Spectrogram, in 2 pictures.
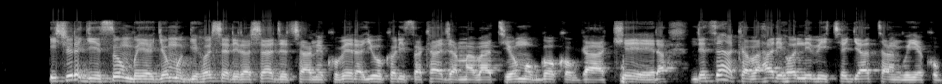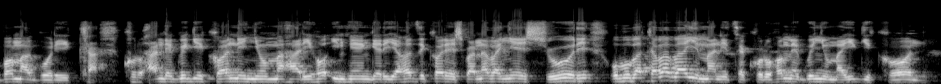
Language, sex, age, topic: Rundi, male, 25-35, education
